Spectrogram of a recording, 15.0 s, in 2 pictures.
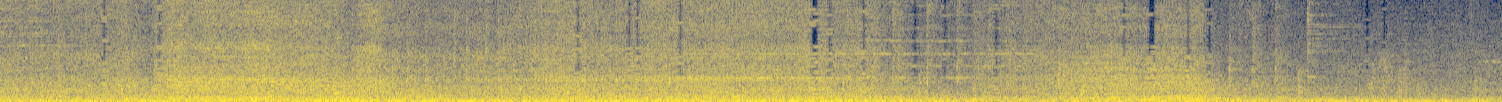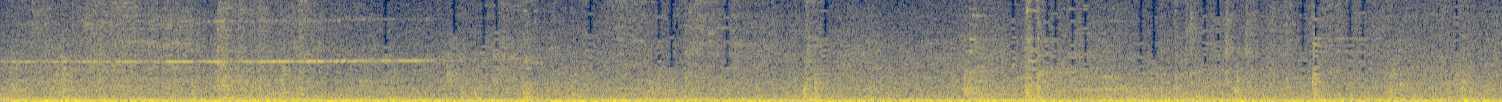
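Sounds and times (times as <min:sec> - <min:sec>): freight cars rumbling on rails: 0:00.0 - 0:15.0
high wheel squeal: 0:07.4 - 0:10.1.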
